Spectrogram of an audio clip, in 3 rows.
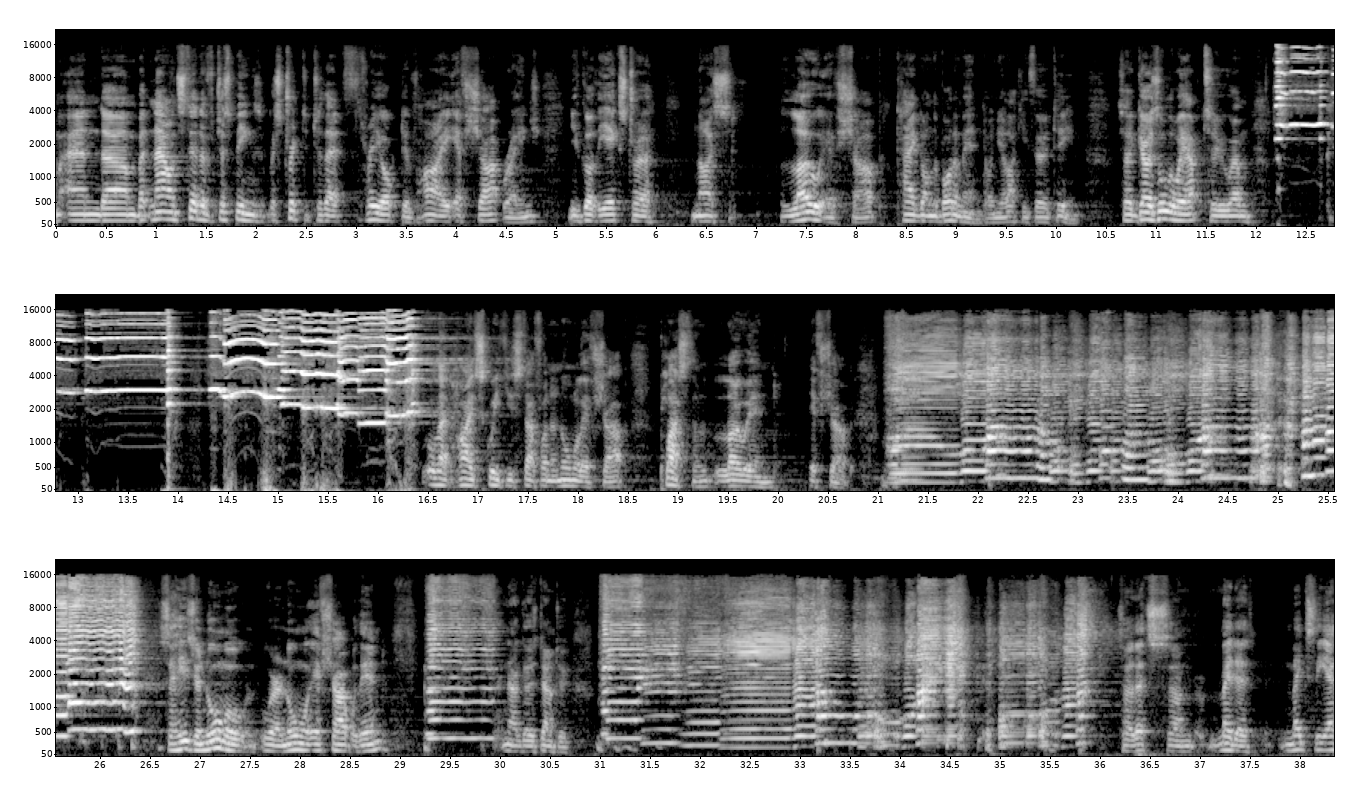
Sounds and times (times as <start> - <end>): Whistle: 12.2 - 16.8.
